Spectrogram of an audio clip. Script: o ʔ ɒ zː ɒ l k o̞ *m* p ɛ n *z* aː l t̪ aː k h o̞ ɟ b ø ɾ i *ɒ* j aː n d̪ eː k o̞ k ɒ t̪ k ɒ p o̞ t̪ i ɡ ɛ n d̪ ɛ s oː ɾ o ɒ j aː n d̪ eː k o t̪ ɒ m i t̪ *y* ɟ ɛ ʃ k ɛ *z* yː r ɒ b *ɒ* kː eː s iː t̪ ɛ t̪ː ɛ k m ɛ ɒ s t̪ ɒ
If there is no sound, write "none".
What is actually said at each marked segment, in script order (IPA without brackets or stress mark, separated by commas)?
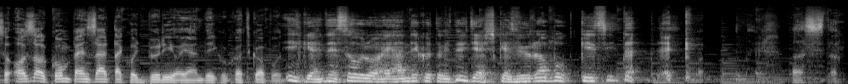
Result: m, z, ɒ, y, z, o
